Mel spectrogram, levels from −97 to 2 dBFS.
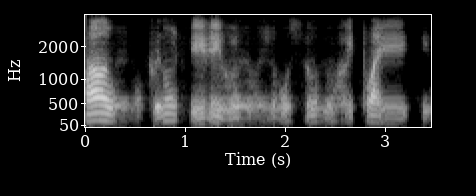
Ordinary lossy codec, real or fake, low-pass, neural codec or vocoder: Opus, 64 kbps; fake; 3.6 kHz; codec, 16 kHz, 0.5 kbps, FreqCodec, larger model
